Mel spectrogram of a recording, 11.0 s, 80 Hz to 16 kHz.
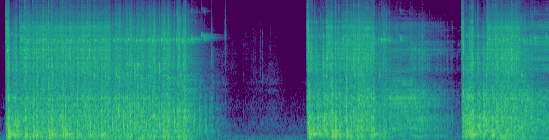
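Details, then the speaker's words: Chrysler diesel (rebranded Mitsubishi 6DS70 marine six), sat years in a barn, first start: runs lumpy, dies, restarts; no fuel yet at sixth injector, so misfiring, and the injectors need cracking loose and re-bleeding. "yeah they were to crack all the injectors loose again try to re-bleed all the injectors a little bit better"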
